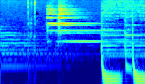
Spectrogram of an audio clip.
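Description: Notification-bell chime sound effect: one bright ring a little under a second in, fading within about a second, over electronic background music. A heavy bass beat comes in about one and a half seconds in.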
